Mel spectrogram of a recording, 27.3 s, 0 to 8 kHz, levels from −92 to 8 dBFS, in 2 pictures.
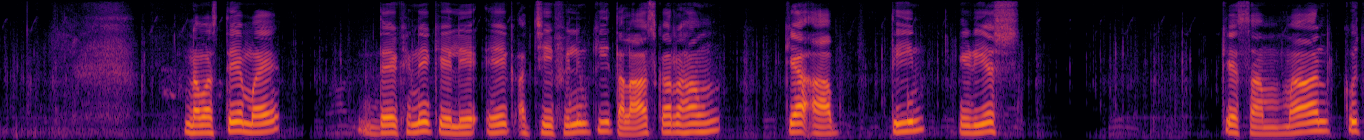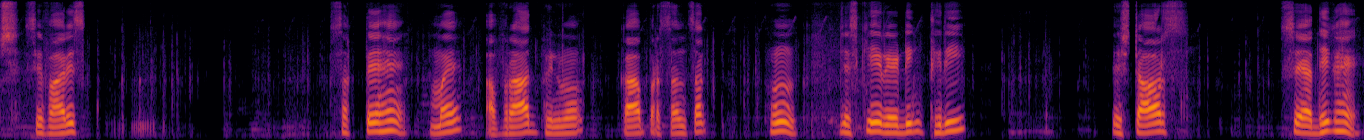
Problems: none marked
